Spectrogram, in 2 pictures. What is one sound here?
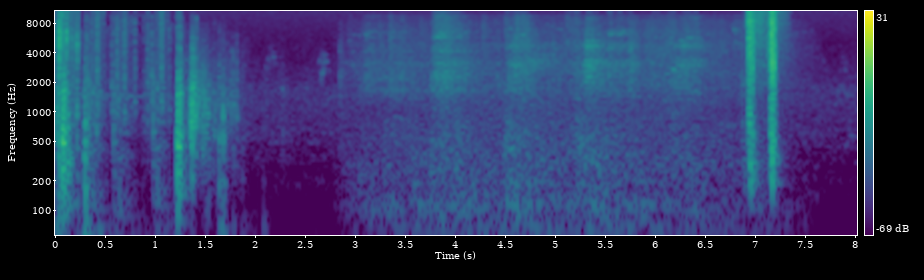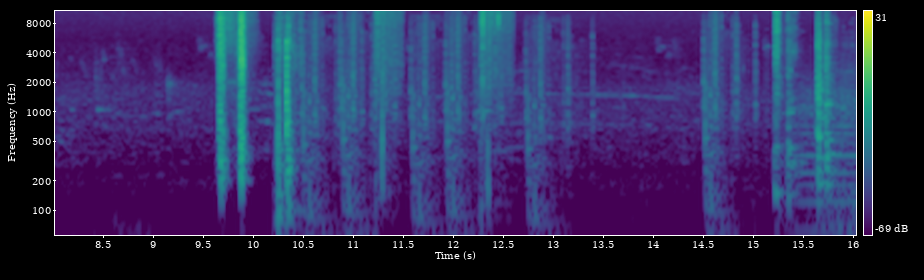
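Feet thud on metal ladder rungs in a steady climb.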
